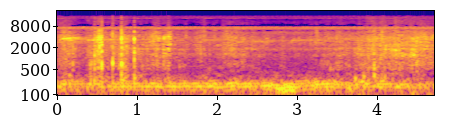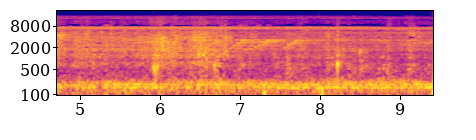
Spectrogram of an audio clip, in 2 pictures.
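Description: Footsteps and the rustle of leaves and grass as a person pushes through dense forest undergrowth. There are a few sharp crackles of snapping twigs in the first second or so.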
